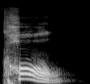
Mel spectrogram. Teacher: call이 아니에요. 그러니까 그냥 O 발음이 아니에요. 이것도 그 open O입니다.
